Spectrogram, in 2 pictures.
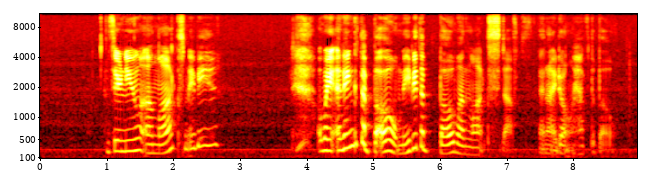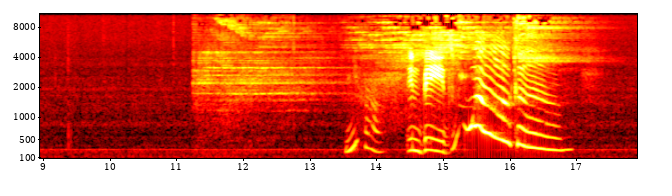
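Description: A young woman talks and squeals with animation, close to a microphone.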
